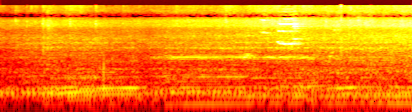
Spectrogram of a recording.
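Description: A steady low mechanical hum with a few faint, thin tones in the middle.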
